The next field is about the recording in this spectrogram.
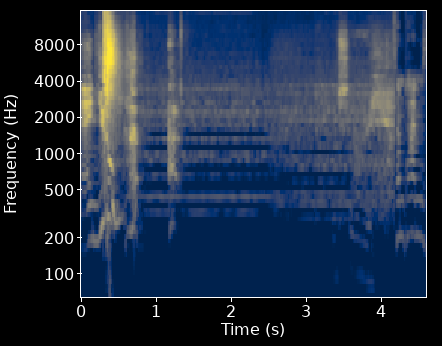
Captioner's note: slap smacking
